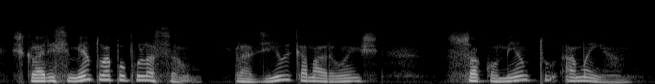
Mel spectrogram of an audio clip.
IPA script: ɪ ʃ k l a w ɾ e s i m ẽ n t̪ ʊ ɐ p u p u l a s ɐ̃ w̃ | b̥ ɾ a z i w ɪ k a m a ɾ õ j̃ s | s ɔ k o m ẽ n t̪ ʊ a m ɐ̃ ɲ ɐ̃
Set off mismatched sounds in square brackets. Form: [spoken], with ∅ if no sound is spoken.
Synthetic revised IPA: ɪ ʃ k l a [∅] ɾ e s i m ẽ n t̪ ʊ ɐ p [o] p u l a s ɐ̃ w̃ | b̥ ɾ a z i w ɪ k a m a ɾ õ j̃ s | s ɔ k o m ẽ n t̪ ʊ a m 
